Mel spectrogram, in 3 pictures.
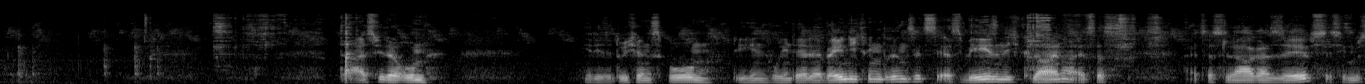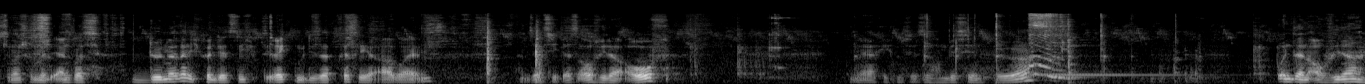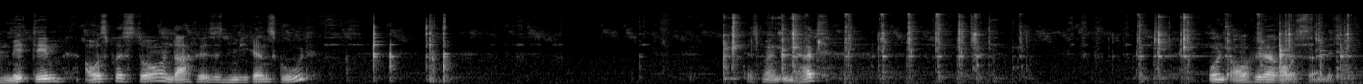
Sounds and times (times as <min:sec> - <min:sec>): Speech: 0:03.4 - 0:04.4, 0:05.8 - 0:11.2, 0:11.9 - 0:18.1, 0:18.8 - 0:20.4, 0:22.2 - 0:24.4, 0:26.4 - 0:30.5, 0:34.7 - 0:35.7, 0:39.4 - 0:40.9.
